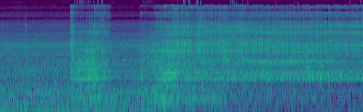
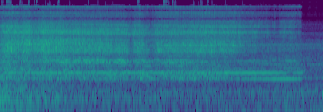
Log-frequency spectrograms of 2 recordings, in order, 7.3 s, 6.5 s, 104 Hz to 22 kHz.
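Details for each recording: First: Woodturning acrylic pen blank on a lathe at about 2500 rpm with a 12mm round carbide chisel: harsh rattling scrape as the tool hits the corners of the square blank each turn; interrupted cut until rounded. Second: Acrylic pen blank on a wood lathe cut with a 12mm round carbide chisel after roughing down from square: even steady cutting hiss over lathe hum with no knocking; blank running round, tool cutting cleanly.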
